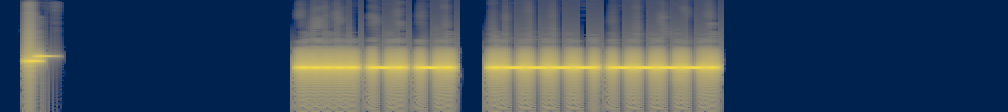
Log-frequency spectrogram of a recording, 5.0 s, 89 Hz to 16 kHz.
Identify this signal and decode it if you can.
Morse code, heard as a keyed tone, about 40 wpm, 700 Hz. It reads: 5NN 19
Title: CQ WW DX Contest Exchange Encore - 40wpm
